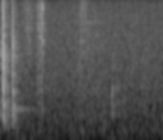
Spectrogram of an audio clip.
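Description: A few faint light clicks from a Brunswick phonograph's metal reproducer and tone arm being handled, most of them in the first half second.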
